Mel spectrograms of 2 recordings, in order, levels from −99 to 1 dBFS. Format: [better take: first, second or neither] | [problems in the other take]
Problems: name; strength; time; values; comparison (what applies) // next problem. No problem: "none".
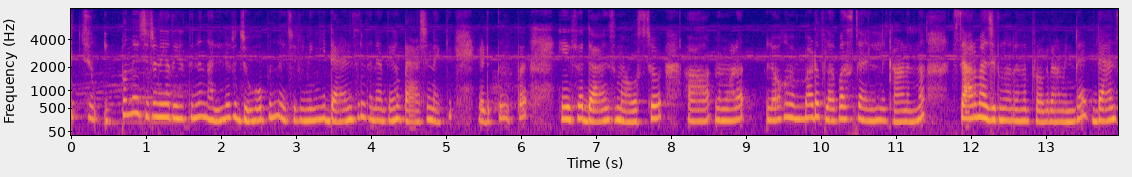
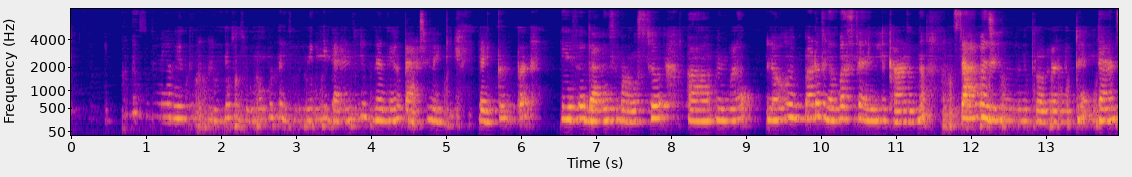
first | noise reduction (neural mask model DeepFilterNet 3)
